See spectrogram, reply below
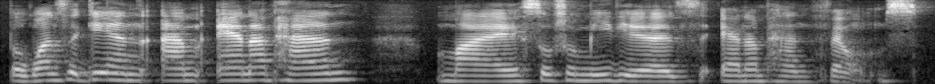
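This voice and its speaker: A woman's voice: mid-range voice, flat delivery, normal speed, a bit bright. A woman with a Chinese accent, English not her first language, co-hosting a casual podcast and often restarting words as she searches for phrasing. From China. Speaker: podcast co-host.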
